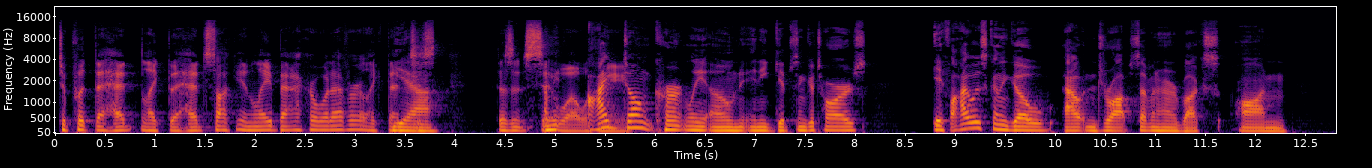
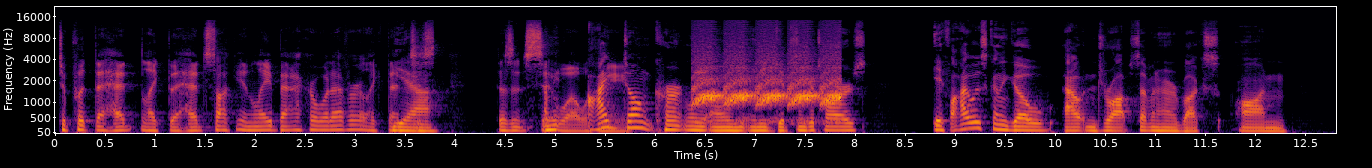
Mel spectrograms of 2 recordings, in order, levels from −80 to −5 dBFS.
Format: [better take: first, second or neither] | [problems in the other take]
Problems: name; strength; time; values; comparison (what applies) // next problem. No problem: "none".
first | alarm; loud; from 6.5 to 8 s; peak 6 dB above the speech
